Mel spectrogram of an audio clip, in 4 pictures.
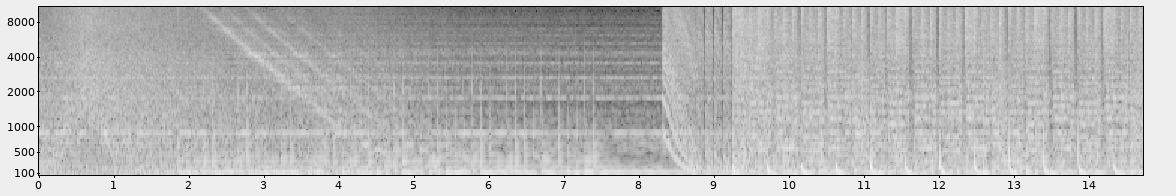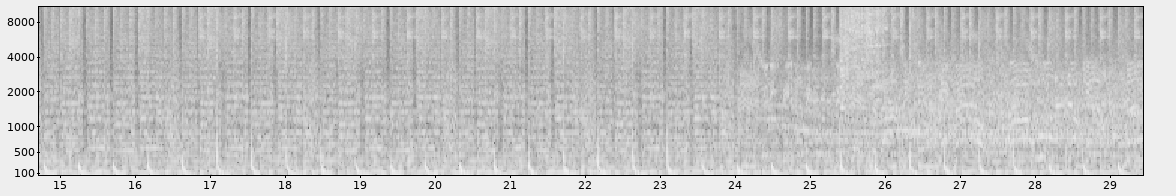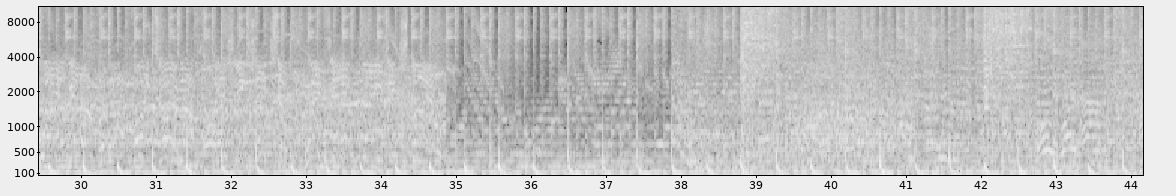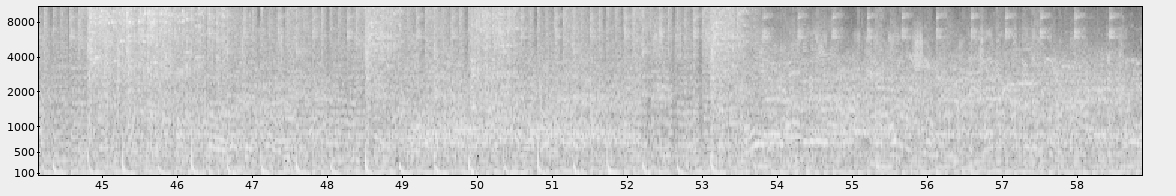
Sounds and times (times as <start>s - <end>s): Music: 0.0s - 58.8s.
